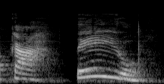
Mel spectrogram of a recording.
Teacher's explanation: olha o som do E, ele vai lá em cima e o I fica mais baixo. Então, o E é uma vogal e o I uma semivogal.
